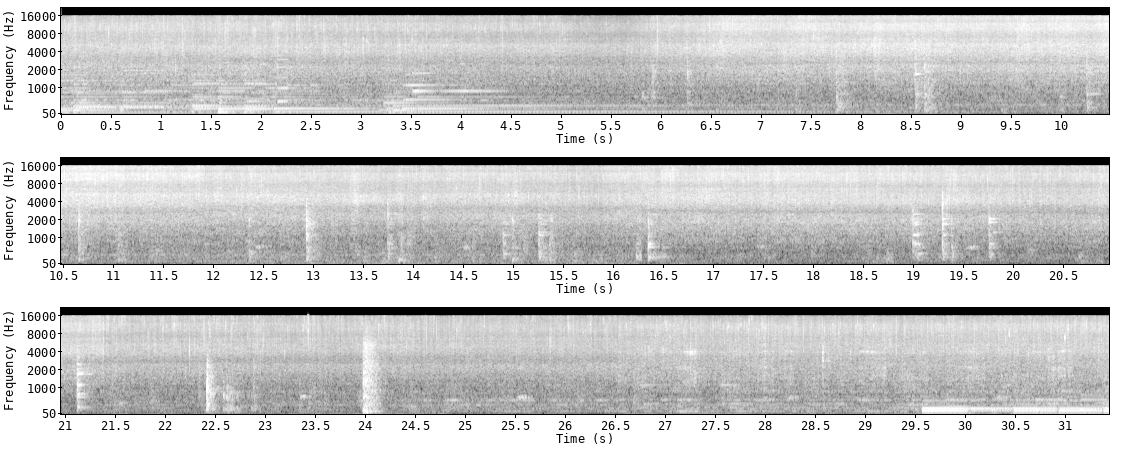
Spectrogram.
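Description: Apple slices sautéing in butter in a cast-iron skillet: a steady sizzle, stirred with a wooden spoon, with a few sharp knocks of the spoon against the pan. Soft background music fades out over the first few seconds and comes back at the very end.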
